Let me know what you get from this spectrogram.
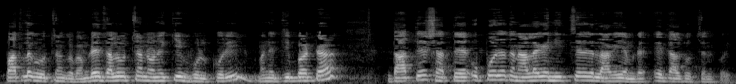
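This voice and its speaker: A man teaching Quran reading in Bengali, spelling letters and vowel marks syllable by syllable and chanting the verses slowly. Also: on the high side, fairly bright tone. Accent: Bangladeshi Bengali.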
